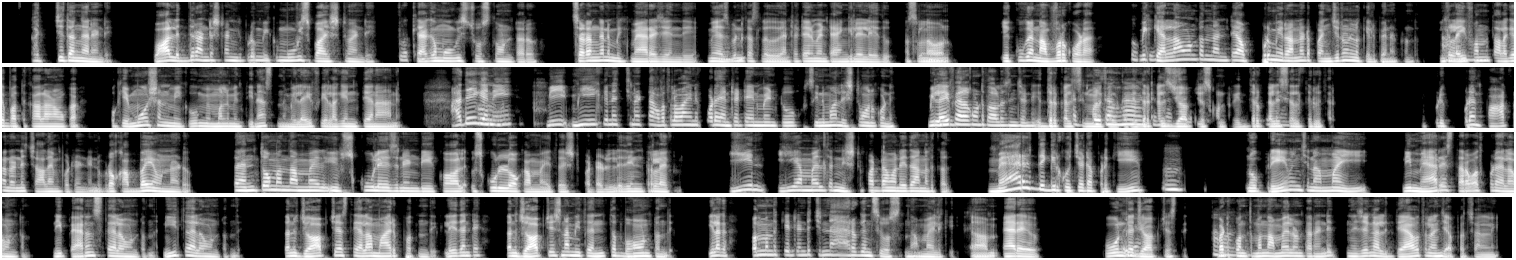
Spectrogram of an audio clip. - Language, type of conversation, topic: Telugu, podcast, డబ్బు లేదా స్వేచ్ఛ—మీకు ఏది ప్రాధాన్యం?
- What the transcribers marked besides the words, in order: other background noise; in English: "మూవీస్"; in English: "మూవీస్"; in English: "సడెన్‌గానె"; in English: "హస్బెండ్‌కి"; in English: "ఎంటర్టైన్మెంట్"; in English: "ఎమోషన్"; tapping; in English: "జాబ్"; in English: "స్కూల్ ఏజ్"; in English: "మ్యారేజ్"; in English: "మ్యారేజ్"; in English: "పేరెంట్స్‌తో"; in English: "జాబ్"; in English: "జాబ్"; in English: "యారోగెన్సీ"; in English: "ఓన్‌గా జాబ్"; in English: "బట్"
